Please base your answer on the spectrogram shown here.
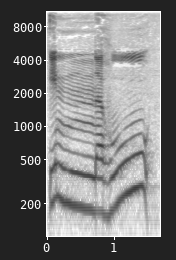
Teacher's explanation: Make sure you have a wow, a baby wow, a tiny wow. Right after the ha. You? Stretch it.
